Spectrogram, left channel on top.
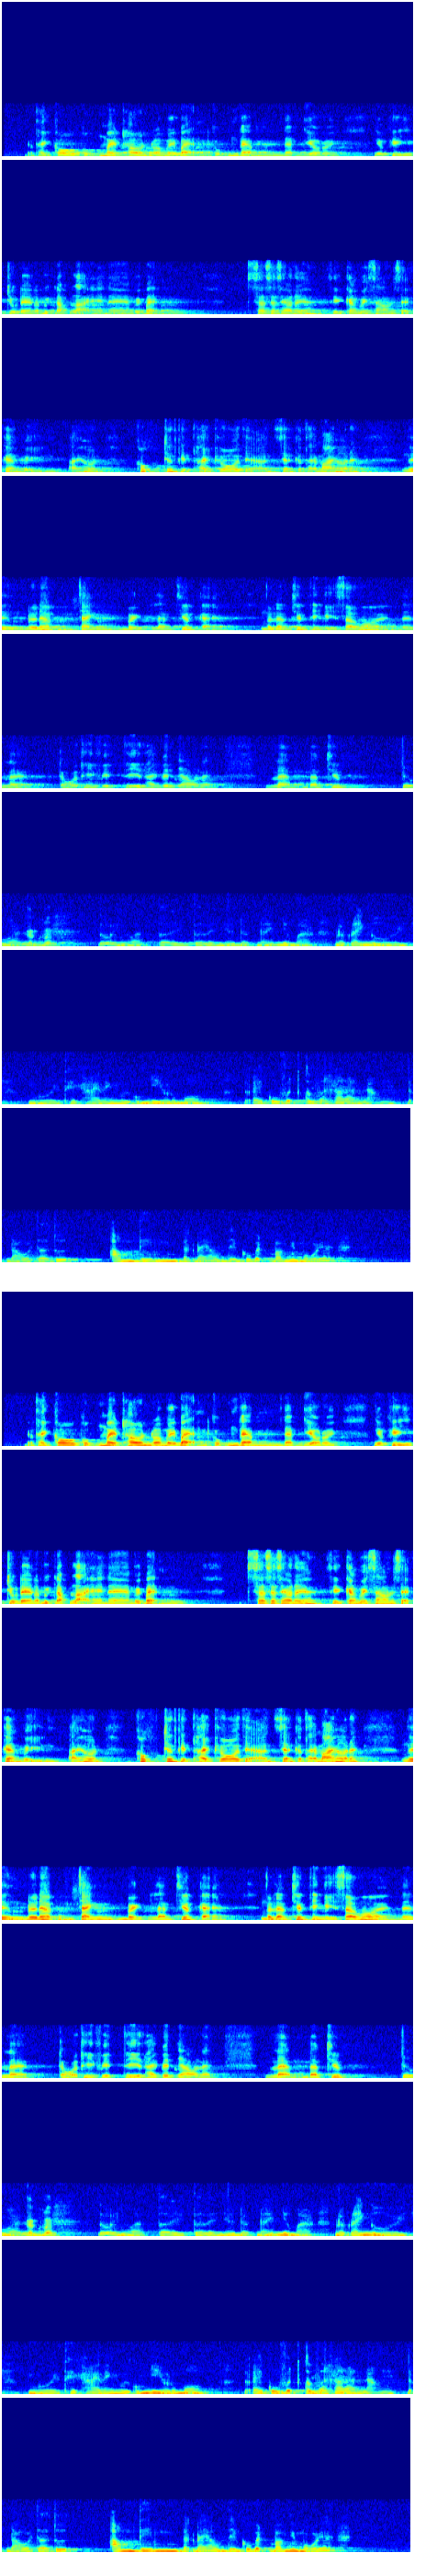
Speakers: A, on the right (about 55°); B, on the right (about 35°).
A: thầy cô cũng mệt hơn rồi mấy bạn cũng làm làm nhiều rồi nhiều khi chủ đề nó bị lặp lại hay là mấy bạn sao sao sao đấy ấy, thì càng
B: ừ
A: về sau nó sẽ càng bị tái hơn khúc trước thì thầy cô sẽ sẽ kiểu thoải mái hơn đấy
B: ừ
A: nên đứa nào cũng tranh mình làm trước cả
B: ừ
A: và làm trước thì nghỉ sớm thôi nên là trời ơi, thì thì thay phiên nhau là làm làm trước
B: đúng rồi đúng
A: cực
B: rồi
A: lắm
B: rồi nhưng mà tôi tôi lại nhớ đợt đấy nhưng mà đợt đấy người người thiệt hại về người cũng nhiều đúng không đợt đấy covid covid
A: đúng rồi
B: khá là nặng đợt đầu ấy tôi tôi ông tiêm đợt đấy ông tiêm covid bao nhiêu mũi ấy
